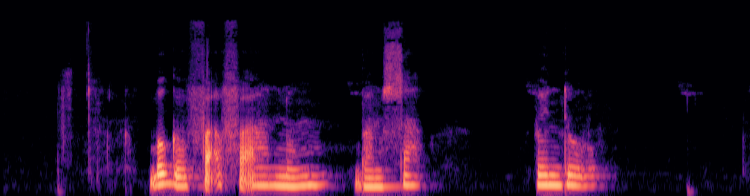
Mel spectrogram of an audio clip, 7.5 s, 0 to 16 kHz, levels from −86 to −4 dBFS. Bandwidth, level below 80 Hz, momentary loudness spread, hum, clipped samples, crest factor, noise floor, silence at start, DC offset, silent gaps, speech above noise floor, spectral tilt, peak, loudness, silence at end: 7.8 kHz; -60 dBFS; 11 LU; none; under 0.1%; 24 dB; -78 dBFS; 1.5 s; under 0.1%; none; 56 dB; -8.5 dB/octave; 0 dBFS; -23 LUFS; 1.5 s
